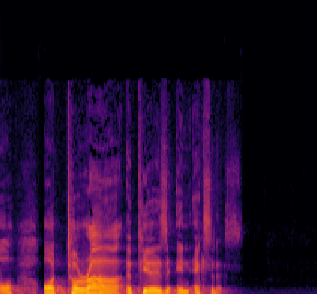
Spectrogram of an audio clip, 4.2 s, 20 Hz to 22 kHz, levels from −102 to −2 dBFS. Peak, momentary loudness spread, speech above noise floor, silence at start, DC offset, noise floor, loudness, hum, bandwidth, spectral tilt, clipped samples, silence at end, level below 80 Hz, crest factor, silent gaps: -8 dBFS; 15 LU; 61 dB; 0 s; under 0.1%; -86 dBFS; -25 LUFS; none; 12 kHz; -7.5 dB/octave; under 0.1%; 1.3 s; -76 dBFS; 18 dB; none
